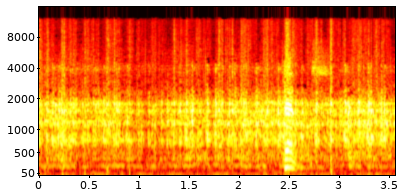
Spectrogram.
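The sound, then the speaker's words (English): A vehicle motor runs rough with sand in its carburetor, a steady droning engine broken by uneven knocking pulses, with voices partly over it. “That motor sounds bad.”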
